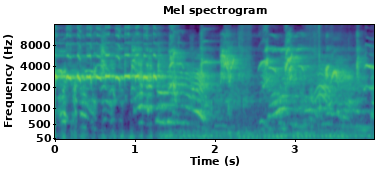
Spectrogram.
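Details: Oriental magpie-robin, a champion bird from Aceh, holds a steady whistled note, then breaks into tumbling chirps and twittered phrases over a faint low pulsing background.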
